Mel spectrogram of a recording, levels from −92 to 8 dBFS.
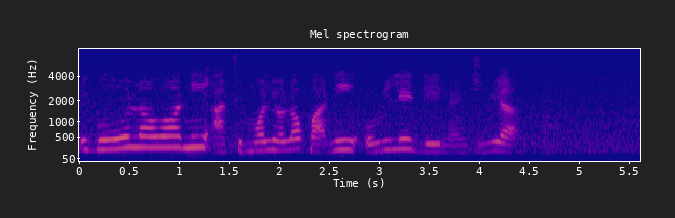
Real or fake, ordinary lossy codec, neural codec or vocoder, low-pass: real; AAC, 32 kbps; none; 7.2 kHz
